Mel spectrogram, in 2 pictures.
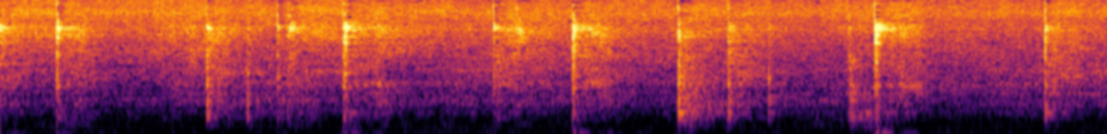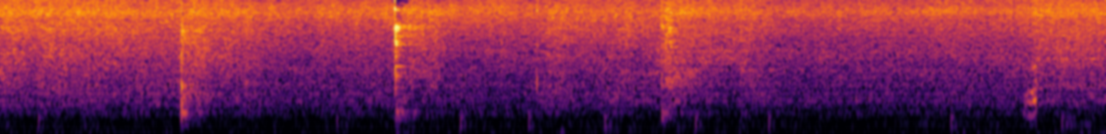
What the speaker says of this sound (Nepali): चलाउनु चलाउनु एकछिन पकाउने साथीहरू।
